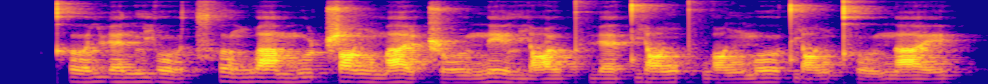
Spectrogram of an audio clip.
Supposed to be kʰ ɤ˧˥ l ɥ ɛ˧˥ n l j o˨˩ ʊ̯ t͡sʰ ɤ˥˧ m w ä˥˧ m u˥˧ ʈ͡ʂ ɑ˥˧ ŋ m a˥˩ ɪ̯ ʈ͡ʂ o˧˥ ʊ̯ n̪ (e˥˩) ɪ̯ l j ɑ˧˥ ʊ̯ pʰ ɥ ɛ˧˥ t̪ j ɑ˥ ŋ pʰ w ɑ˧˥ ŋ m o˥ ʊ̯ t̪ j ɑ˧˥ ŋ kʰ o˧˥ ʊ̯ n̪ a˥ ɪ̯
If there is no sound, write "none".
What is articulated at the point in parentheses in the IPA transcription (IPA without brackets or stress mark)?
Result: e˥˩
